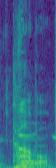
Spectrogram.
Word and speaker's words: Thabo: So is it Thabo or Thabo? – Thabo. – Thabo. So yeah. I've always been pronouncing it with the H, and I guess that's not correct.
